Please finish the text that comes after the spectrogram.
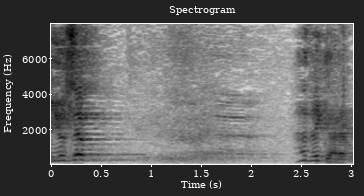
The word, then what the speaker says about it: Yusuf: Can you say Yusuf? Oh, they got it right the very first time. MashaAllah, my wife still pronounces it useless.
